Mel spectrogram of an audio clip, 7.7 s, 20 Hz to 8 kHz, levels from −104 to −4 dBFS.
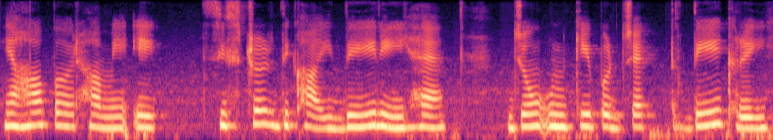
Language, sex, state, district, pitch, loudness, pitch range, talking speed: Hindi, female, Punjab, Fazilka, 220 Hz, -12 LUFS, 205-235 Hz, 110 wpm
